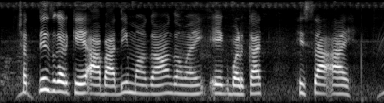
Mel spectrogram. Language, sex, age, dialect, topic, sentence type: Chhattisgarhi, female, 18-24, Eastern, agriculture, statement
